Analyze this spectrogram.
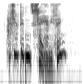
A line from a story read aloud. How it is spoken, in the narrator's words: Her voice was a furious hiss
